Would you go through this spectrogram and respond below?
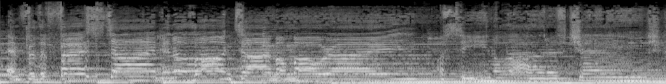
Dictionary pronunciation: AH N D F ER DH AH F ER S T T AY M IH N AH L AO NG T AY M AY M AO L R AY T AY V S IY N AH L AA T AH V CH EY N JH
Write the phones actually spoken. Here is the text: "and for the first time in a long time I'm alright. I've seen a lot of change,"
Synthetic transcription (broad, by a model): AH N F ER DH AH F ER S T T AY M IH N AH L AO NG T AY M AY M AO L R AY AY V S IY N AH L AA T AH V CH EY N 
